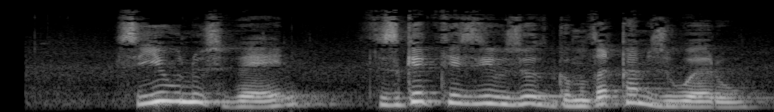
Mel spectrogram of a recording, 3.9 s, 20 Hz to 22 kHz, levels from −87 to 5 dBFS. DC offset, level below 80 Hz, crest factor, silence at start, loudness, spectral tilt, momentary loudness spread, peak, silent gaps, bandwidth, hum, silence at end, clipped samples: under 0.1%; -76 dBFS; 18 dB; 0.6 s; -24 LUFS; -4.5 dB/octave; 8 LU; -6 dBFS; none; 16 kHz; none; 0.05 s; under 0.1%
